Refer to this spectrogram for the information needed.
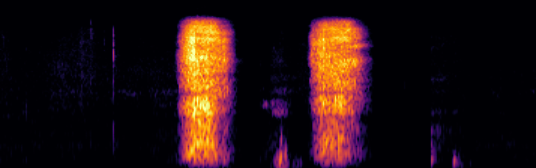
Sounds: Sniff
